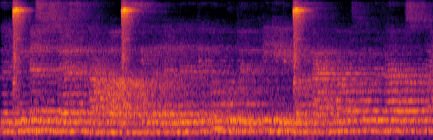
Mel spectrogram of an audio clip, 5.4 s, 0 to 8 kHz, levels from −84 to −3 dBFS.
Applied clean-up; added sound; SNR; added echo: none; Tambourine; -2 dB; reverberation time 2.1 s.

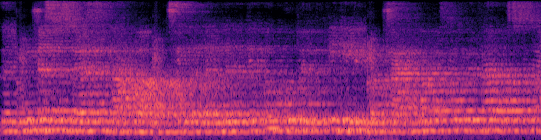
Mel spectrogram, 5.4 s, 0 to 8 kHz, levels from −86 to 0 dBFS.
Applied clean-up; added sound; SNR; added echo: neural separator model SepFormer DNS4.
